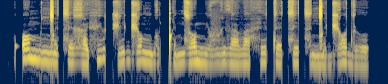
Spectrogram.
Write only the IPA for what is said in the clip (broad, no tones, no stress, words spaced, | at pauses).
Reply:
ʔɔmu ŋ͡ǀɪt͡sɛɣafʲu t͡ʃɪ d͡ʒɔŋɡoǃɪ nzɔmʲɔviða βahɪ tɛt͡sɪ t͡sɪŋ͡ǀɪd͡ʒɔ dɹʊ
